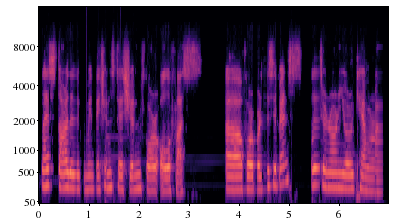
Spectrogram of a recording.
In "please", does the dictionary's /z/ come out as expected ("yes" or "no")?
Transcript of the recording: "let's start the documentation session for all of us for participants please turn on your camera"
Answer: no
